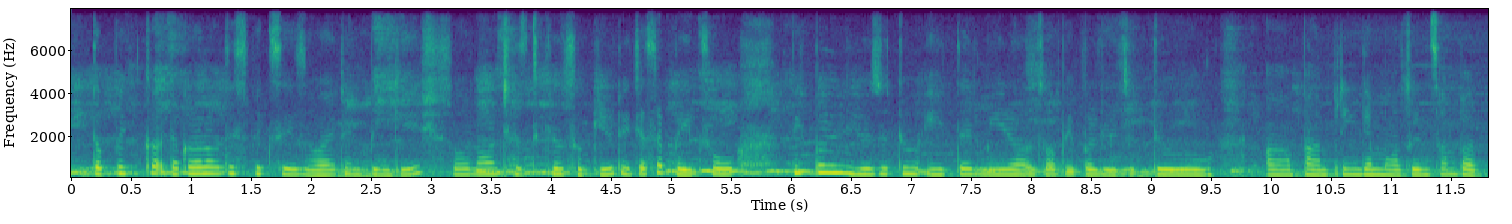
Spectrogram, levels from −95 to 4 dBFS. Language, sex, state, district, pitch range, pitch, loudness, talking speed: English, female, Punjab, Fazilka, 235-285 Hz, 250 Hz, -15 LUFS, 195 wpm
